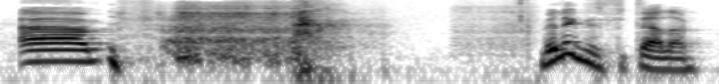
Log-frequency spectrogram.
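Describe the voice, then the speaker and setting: A young man chatting casually as a podcast co-host. His voice sits a little higher than most men's, and he talks in a hesitant, self-deprecating way, breaking into laughs between his sentences. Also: sing-song, drawn-out words, a bit bright, a little hiss or hum. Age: young adult. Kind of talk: casual chat.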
